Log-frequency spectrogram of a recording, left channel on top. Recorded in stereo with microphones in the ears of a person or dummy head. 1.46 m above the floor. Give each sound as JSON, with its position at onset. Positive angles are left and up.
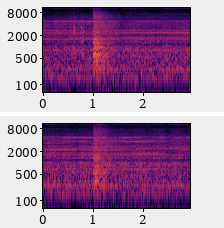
{"t": 1.0, "sound": "a gunshot", "side_deg": 60, "distance_m": 4.5}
